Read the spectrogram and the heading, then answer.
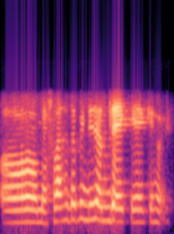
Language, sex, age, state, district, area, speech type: Assamese, female, 18-30, Assam, Barpeta, rural, conversation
